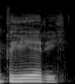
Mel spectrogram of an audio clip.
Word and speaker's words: Fieri: I love the way you say Fieri. – Fieri. – Because right. I was saying Fieri. – That's how they say it.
